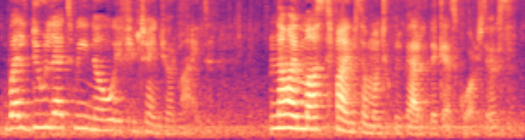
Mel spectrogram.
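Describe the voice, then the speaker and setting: An actress playing a refined, earnest court diplomat in a video game, with courteous and formal speech. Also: female voice, on the high side, big pitch swings, moderate pace, reverberant, noisy background. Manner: courteous, formal, elegant phrasing. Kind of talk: scripted video game dialogue.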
